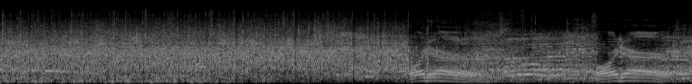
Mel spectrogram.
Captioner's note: some Applause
